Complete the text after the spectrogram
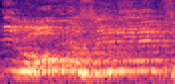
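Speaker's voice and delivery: high, loud hammed-up snarl; mock angry insult. Imagined look of his toss, a hammed-up high loud snarl. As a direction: fling it like a cartoon villain. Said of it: "like I just went".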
